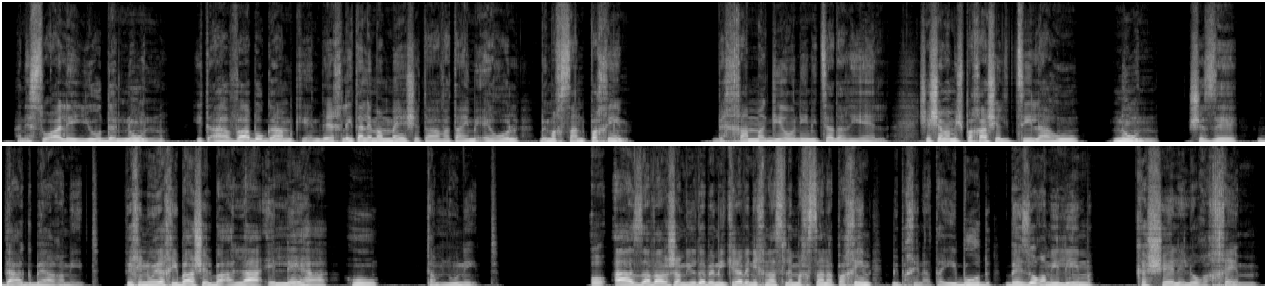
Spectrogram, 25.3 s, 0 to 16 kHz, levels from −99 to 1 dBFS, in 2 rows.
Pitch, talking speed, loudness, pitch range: 150 Hz, 120 wpm, -26 LUFS, 130-190 Hz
